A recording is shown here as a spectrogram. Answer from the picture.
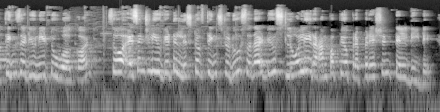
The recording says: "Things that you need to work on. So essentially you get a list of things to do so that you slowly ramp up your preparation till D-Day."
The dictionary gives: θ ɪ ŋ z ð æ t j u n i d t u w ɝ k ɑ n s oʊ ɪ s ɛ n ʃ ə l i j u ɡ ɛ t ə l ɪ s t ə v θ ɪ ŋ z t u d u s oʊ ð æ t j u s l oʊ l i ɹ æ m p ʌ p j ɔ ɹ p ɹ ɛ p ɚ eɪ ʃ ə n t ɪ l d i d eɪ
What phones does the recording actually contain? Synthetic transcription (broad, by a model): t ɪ ŋ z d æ t j u n i d t u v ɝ k ɑ n s oʊ ɪ s ɛ n ʃ ə l i j u ɡ ɛ t ə l ɪ s t ə v t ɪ ŋ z t u d u s oʊ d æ t j u s l oʊ l i ɹ æ m p ʌ p j ɔ ɹ p ɹ ɛ p ɚ eɪ ʃ ə n t ɪ l d i d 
